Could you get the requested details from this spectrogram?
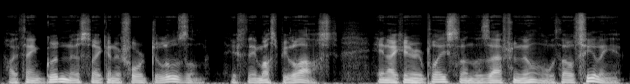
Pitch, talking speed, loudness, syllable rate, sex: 95 Hz, 230 wpm, -16 LUFS, 5.9 syllables/s, male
